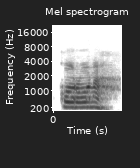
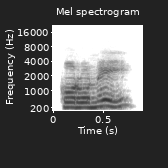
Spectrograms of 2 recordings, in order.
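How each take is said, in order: First: The word is said quickly and run together. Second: The word is said slowly and fully. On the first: "secara pembacaan cepat corona" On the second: "dikatakan sebagai korone"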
